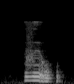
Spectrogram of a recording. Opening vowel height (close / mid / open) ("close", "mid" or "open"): close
